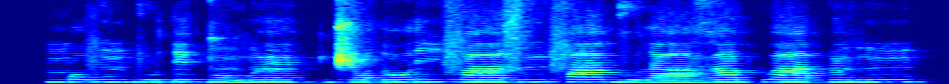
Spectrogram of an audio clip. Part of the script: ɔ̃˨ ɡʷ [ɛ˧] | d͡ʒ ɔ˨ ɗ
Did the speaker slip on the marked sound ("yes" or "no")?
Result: yes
